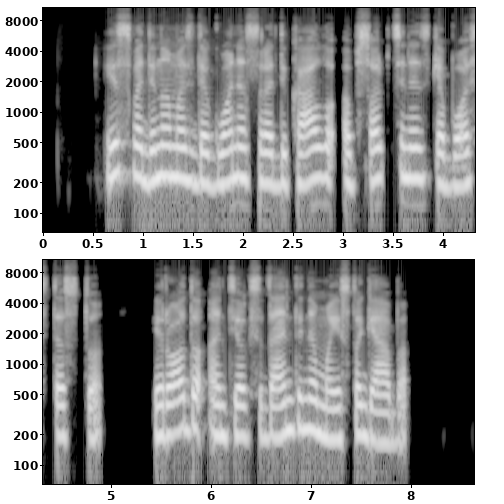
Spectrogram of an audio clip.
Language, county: Lithuanian, Vilnius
